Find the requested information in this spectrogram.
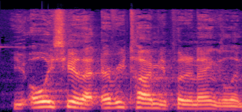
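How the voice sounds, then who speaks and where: A man rushes along at a very fast pace, his pitch varying normally, with noticeable background noise behind him. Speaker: equipment trainer. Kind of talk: tutorial.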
